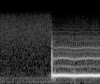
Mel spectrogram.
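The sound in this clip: Ringback tone of an outgoing telephone call: after a faint hiss, a loud steady low tone begins abruptly and holds unbroken to the end.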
